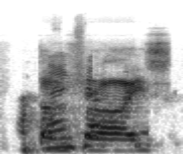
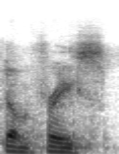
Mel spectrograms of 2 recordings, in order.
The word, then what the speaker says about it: Dumfries: Yeah, Dumfries in the south of Scotland. Yeah, you know, there's a town in Virginia named Dumfries that most people just don't pronounce the S at the end. Mm. But they just call it Dumfries.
